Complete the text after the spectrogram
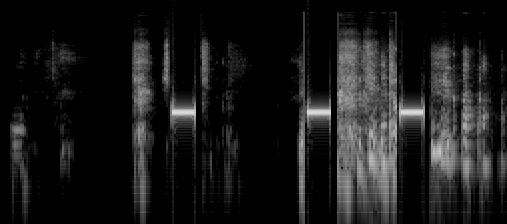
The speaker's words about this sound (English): I'll probably stop, restricting words then. I mean, I'm still going to bleep.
